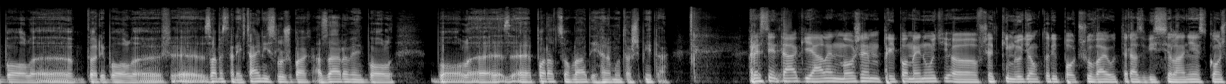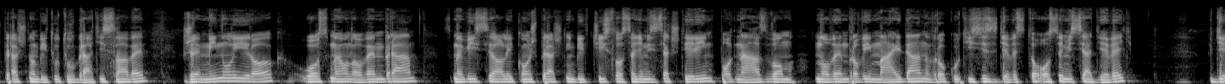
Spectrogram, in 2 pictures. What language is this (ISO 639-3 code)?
slk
